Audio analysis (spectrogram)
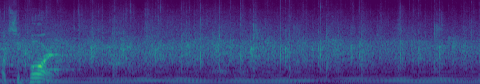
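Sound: hand clapping applause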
